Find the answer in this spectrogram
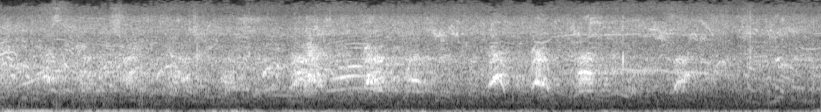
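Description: Gulls calling: a series of short, arching calls, loudest in a cluster about four seconds in.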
